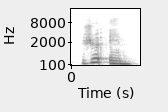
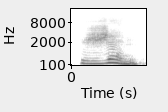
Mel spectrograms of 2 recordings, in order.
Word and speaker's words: j'aime: elle fait l'illusion mais elle dit je aime non quand il y a l'illusion on prononce comme un seul mot j'aime j'aime tu aimes tu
